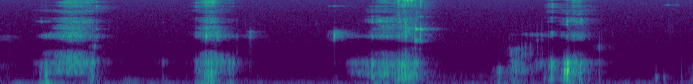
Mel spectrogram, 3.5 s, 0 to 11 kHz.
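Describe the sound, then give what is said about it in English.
Four wet gulping swallows of wine, spaced roughly a second apart, each a short throaty burst of someone drinking in quick sips with quiet pauses between. “It's probably better to just take one big sip and call it 10.”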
